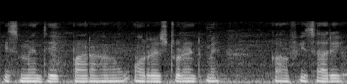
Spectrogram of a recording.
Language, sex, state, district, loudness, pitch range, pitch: Hindi, male, Chhattisgarh, Raipur, -15 LUFS, 135-145 Hz, 140 Hz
